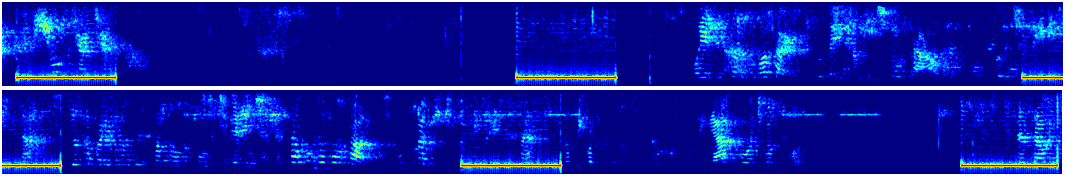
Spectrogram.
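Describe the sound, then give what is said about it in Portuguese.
A telephone tone on a line after a dropped call: five steady, mid-pitched one-second beeps about five seconds apart, with faint voices between them. “a gente estava conversando agora, a ligação caiu.”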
